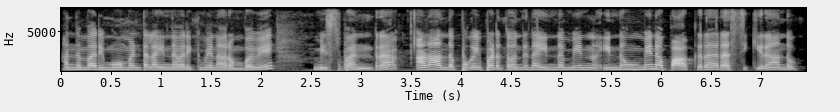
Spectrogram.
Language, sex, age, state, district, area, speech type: Tamil, female, 18-30, Tamil Nadu, Namakkal, urban, spontaneous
